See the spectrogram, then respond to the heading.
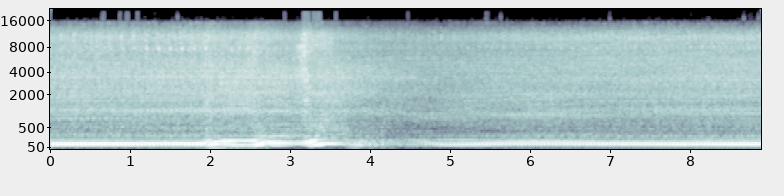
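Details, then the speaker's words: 1975 Toyota Crown MS85 with 2JZ engine swap, first start with new fuel system and exhaust: steady low even idle with one quick rev blip that settles straight back; good oil pressure, no overheating; healthy running. "guys you heard it she purrs like a kitten she runs good she sounds good"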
